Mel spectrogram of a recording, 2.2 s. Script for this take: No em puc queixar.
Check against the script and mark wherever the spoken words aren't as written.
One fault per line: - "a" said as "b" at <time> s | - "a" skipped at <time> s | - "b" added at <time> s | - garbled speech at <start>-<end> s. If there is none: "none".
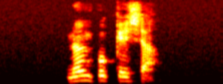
none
